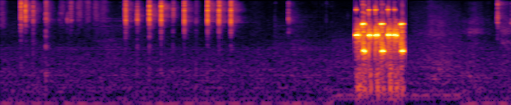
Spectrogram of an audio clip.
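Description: Light clicks and ticks of plastic paintbrushes being handled, then about five seconds in a loud electronic ringtone-like sound effect: a rapid trill of beeps lasting under a second.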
